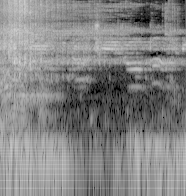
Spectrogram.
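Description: Car engine and road rumble heard from inside the cabin while driving, briefly louder at the start.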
